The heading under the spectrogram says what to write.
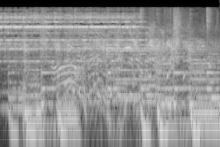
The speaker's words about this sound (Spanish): Oye, están tocando el timbre en la escuela, todavía no. Espere, espere, espere, tío, espéreme.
